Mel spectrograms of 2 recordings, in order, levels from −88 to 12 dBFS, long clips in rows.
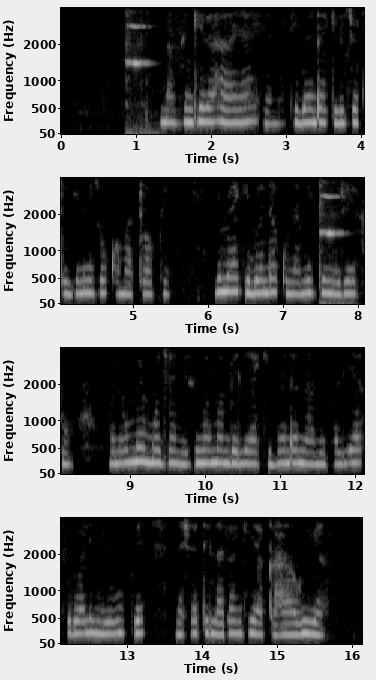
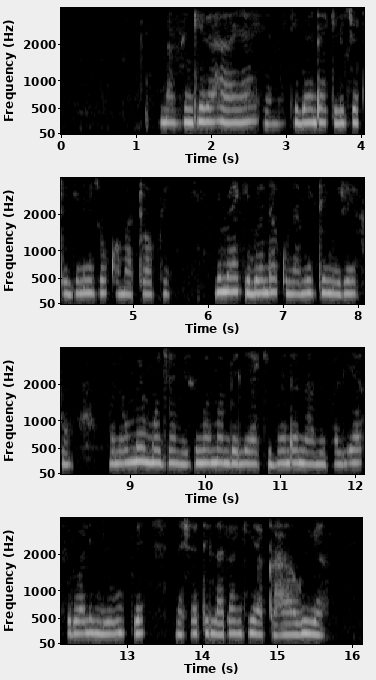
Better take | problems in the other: second | background sound (Wind instrument, woodwind instrument); 2 dB below the speech

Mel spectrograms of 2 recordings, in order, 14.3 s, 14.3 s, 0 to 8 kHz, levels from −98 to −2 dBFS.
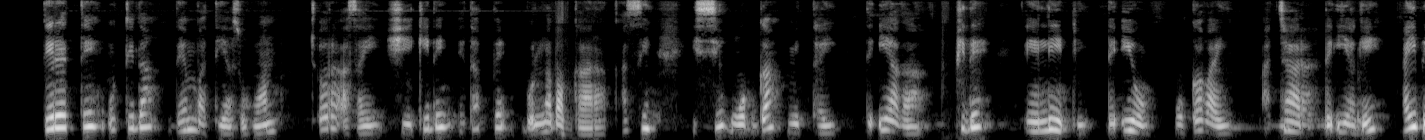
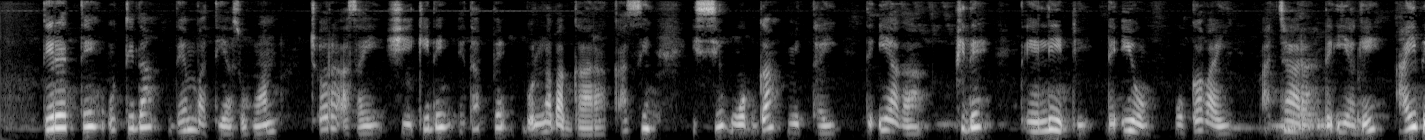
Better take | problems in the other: second | noise reduction (neural mask model DeepFilterNet 3)

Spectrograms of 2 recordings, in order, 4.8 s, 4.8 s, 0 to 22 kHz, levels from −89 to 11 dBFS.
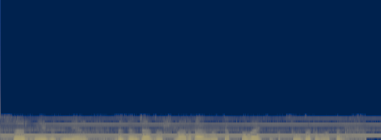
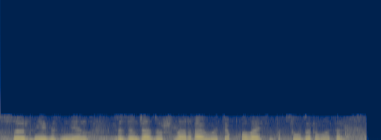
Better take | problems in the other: second | background sound (Wind instrument, woodwind instrument); 8 dB below the speech

